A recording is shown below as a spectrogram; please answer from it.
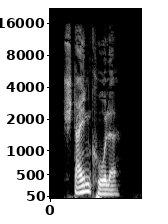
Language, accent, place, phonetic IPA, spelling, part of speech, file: German, Germany, Berlin, [ˈʃtaɪ̯nˌkoːlə], Steinkohle, noun, De-Steinkohle.ogg
- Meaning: glance coal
